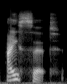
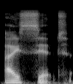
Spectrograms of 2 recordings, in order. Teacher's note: It often ends with a clear T sound, so it sounds more like ice it rather than a soft iced.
